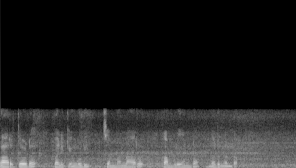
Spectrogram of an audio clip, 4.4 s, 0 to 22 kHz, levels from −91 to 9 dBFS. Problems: constant background noise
